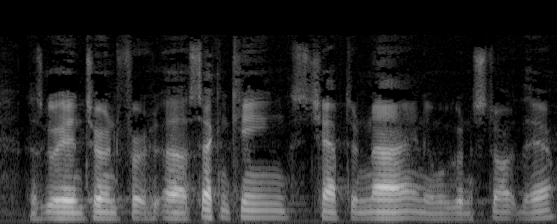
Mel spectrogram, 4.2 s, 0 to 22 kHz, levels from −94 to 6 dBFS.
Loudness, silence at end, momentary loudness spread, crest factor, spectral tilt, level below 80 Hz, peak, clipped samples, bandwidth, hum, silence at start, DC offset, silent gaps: -30 LUFS; 0.05 s; 15 LU; 18 dB; -5 dB/octave; -70 dBFS; -12 dBFS; under 0.1%; 11.5 kHz; none; 0.25 s; under 0.1%; none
